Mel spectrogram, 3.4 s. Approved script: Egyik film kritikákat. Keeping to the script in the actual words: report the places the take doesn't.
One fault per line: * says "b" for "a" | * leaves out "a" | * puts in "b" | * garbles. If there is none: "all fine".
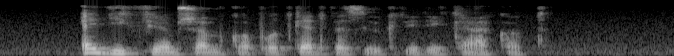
* puts in "sem kapott kedvező"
